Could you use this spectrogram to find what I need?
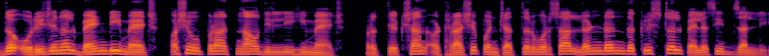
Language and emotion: Goan Konkani, neutral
